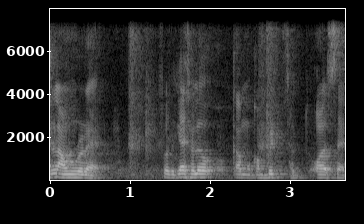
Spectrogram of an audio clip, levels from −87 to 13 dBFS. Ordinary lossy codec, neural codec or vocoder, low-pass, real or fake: none; none; 7.2 kHz; real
